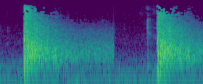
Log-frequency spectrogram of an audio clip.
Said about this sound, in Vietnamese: Một tiếng súng vang lên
